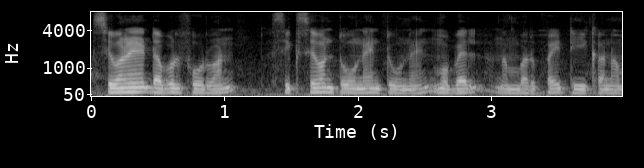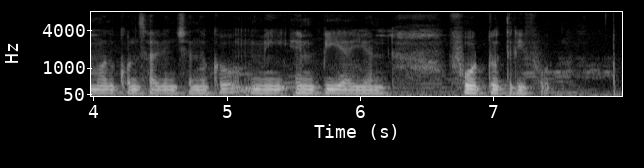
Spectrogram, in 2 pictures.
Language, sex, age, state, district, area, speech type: Telugu, male, 18-30, Telangana, Nirmal, rural, read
